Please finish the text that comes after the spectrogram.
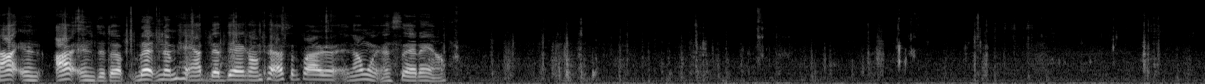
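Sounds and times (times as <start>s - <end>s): low steady hum: 0.0s - 12.0s
person chewing salad: 4.4s - 12.0s.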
